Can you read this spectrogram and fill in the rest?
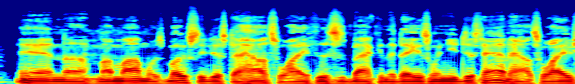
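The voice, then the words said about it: Slight Southern American accent. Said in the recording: “I still have a little bit of Southern in my accent”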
